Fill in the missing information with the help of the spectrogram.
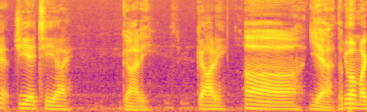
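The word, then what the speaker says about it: Gati: Gotti.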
